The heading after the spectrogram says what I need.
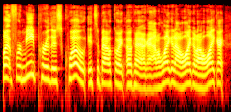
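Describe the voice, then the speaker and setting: A woman co-hosting a podcast in casual chat, speaking in an emphatic, expressive way. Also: on the high side, quick pace, smooth, no room sound, studio quality. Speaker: podcast co-host.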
